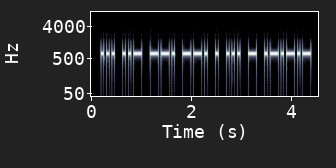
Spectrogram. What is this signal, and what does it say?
Morse code, heard as a keyed tone, about 22 wpm, 700 Hz. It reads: SUGGEST.
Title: Sentences from Top 1500 Words 22wpm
